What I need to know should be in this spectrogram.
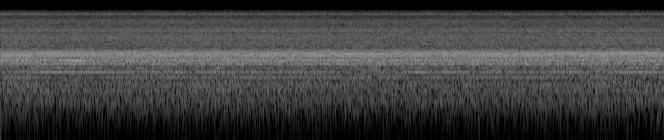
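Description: Constant high-pitched whine holding one steady pitch the whole time over the engine, source under the hood not pinned down.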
